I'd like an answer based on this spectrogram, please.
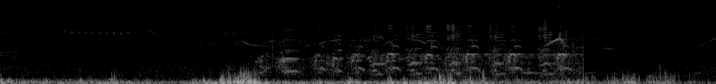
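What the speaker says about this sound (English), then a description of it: "Be quiet, geese." Geese honk repeatedly outdoors, a flurry of loud nasal calls clustering in the middle before tapering off, over a low rumbling background.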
